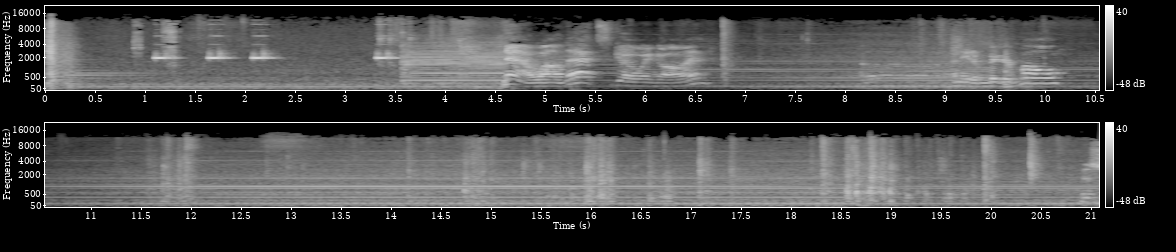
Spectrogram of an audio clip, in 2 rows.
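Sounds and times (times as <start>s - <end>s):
microwave oven humming: 0.0s - 21.0s.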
